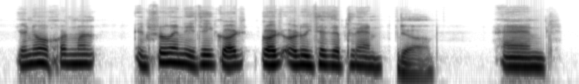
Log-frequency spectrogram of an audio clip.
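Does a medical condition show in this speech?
Yes: cerebral palsy; present from birth, slight, later car accident; speech and walking affected after car accident.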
